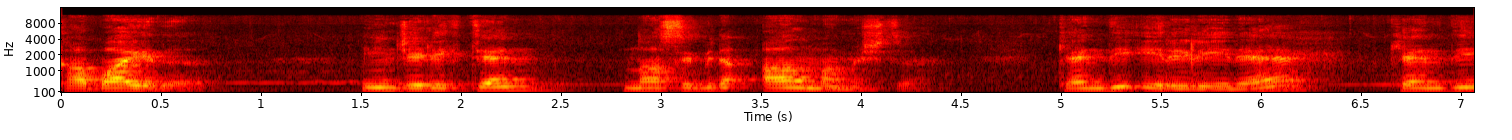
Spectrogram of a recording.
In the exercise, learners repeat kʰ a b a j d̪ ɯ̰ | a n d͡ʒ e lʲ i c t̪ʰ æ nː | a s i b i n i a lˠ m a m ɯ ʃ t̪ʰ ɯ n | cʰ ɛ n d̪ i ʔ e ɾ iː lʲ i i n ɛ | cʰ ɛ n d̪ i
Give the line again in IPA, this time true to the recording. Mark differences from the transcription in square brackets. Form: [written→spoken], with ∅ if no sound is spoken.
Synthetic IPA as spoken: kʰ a b a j d̪ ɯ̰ | [a→i] n d͡ʒ e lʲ i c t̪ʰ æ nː | a s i b i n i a lˠ m a m ɯ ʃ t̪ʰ ɯ [n→∅] | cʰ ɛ n d̪ i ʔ e ɾ [iː→i] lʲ i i n ɛ | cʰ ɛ n d̪ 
